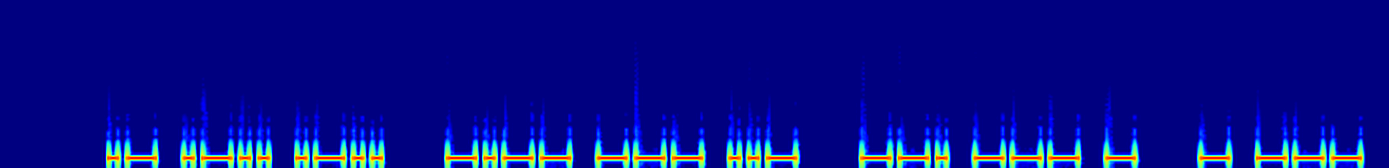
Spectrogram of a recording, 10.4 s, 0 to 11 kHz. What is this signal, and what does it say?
Morse code, heard as a keyed tone, about 17 wpm, 700 Hz. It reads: ALL YOU GOT TO
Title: A Sound Of Thunder 17wpm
